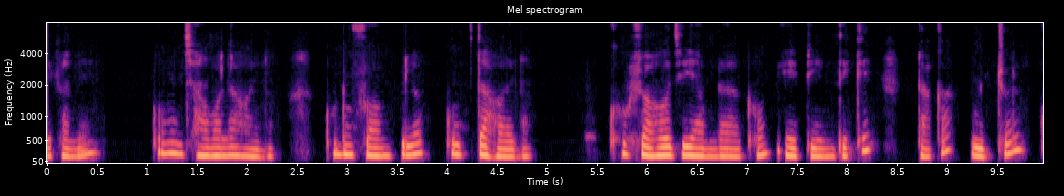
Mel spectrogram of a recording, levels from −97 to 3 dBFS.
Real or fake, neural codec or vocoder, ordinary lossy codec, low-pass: fake; codec, 16 kHz, 8 kbps, FreqCodec, smaller model; none; none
